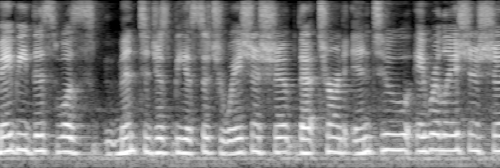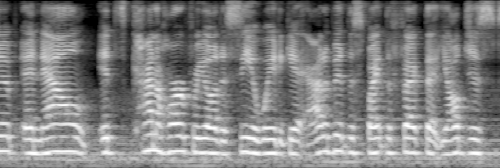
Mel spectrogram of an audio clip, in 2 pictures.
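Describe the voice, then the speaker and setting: Over noticeable background noise, a woman speaks at a moderate pace with a fairly high pitch, monotone, flat intonation, very even loudness and hardly any pauses. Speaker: tarot reader. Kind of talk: tarot reading. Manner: pausing, slightly halting; casual, relaxed.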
